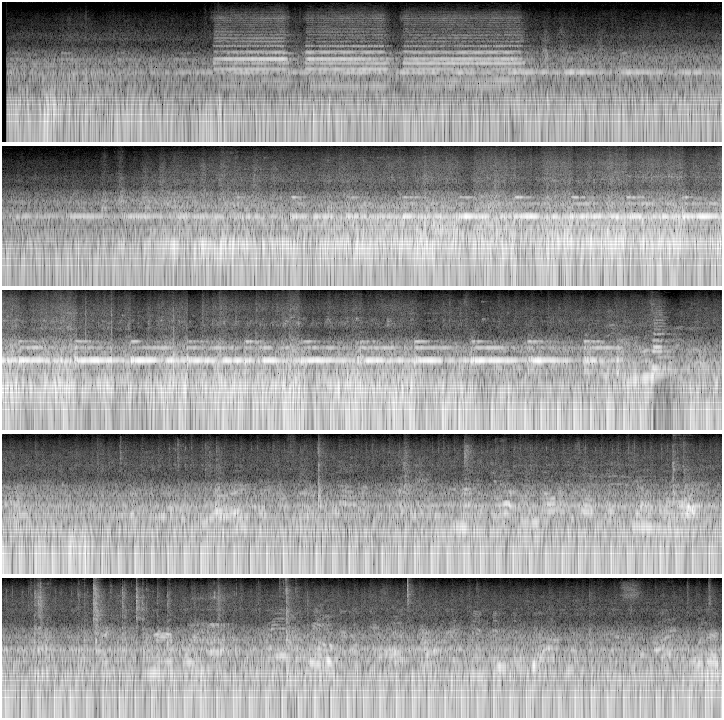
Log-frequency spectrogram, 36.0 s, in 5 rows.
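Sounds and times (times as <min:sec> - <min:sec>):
passing train rolling: 0:00.0 - 0:36.0
steady high tone: 0:01.1 - 0:21.6
locomotive horn blasts: 0:02.0 - 0:05.4, 0:20.8 - 0:21.3.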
